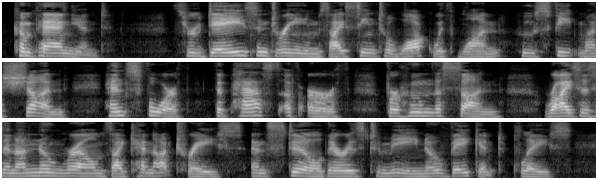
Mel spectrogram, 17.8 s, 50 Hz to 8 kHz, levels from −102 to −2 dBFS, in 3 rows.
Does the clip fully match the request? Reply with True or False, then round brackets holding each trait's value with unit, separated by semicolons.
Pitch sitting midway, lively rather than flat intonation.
False (160 Hz; 3.6 semitones)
